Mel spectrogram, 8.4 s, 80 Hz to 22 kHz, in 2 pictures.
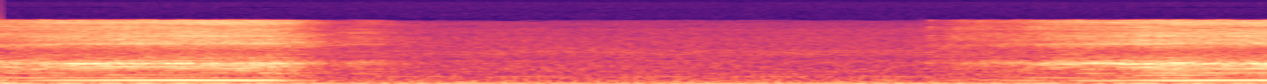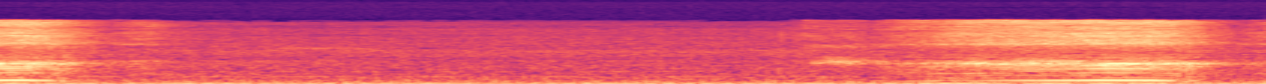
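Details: Snoring recorded with the SnoreLab app: three loud rumbling snores on inhalation at about 16 breaths a minute, with quieter exhalations between and a steady low room hum.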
